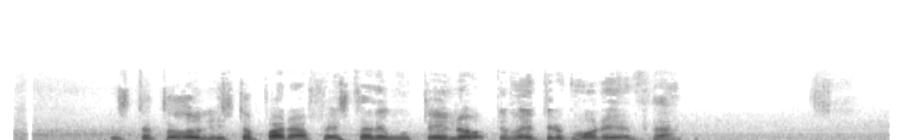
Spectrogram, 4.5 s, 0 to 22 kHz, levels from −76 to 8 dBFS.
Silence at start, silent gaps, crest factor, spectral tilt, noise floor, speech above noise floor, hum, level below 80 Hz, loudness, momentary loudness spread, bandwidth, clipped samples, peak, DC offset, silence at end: 0.1 s; none; 20 dB; -5 dB/octave; -51 dBFS; 27 dB; none; -78 dBFS; -25 LUFS; 16 LU; 11.5 kHz; under 0.1%; -6 dBFS; under 0.1%; 0.35 s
